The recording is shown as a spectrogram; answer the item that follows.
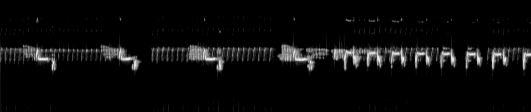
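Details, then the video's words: Prenjak kepala merah in energetic song, recorded as training material for songbirds: dry tick series broken by buzzy descending phrases, then a looping note repeated about eight times in quick succession. No other sounds. "MASTERAN PRENJAK KEPALA MERAH GACOR"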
